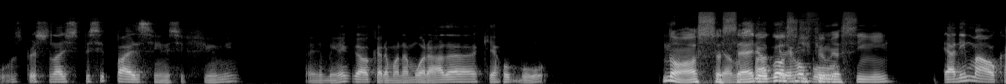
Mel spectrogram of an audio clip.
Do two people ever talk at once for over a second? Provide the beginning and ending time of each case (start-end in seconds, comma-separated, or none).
7.1-8.4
